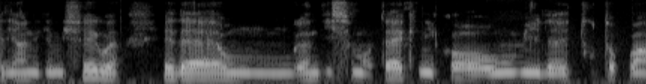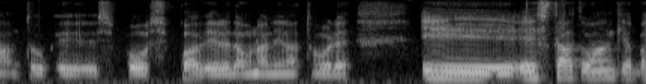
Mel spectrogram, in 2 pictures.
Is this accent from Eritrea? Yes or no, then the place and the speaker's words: yes; Eritrea; io sono abituato ad andare in Eritrea, che sarebbe anche il mio paese d'origine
